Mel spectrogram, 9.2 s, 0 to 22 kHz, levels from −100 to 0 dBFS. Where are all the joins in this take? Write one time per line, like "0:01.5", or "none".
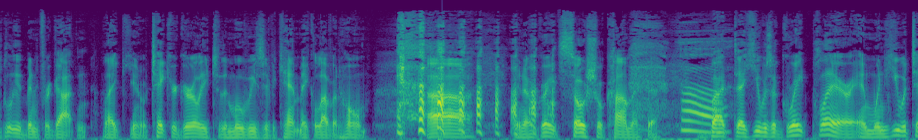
0:00.9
